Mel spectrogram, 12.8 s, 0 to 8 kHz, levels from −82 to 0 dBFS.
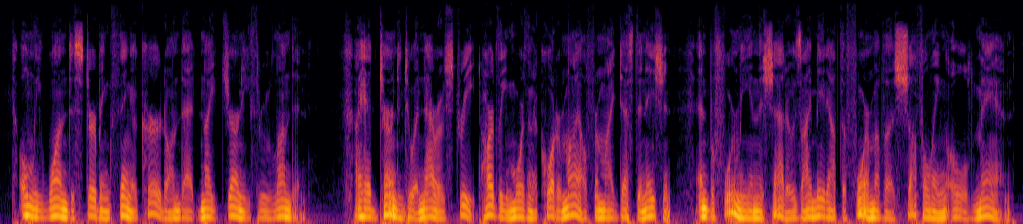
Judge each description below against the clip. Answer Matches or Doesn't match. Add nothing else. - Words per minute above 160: Matches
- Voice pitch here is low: Matches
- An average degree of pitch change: Matches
